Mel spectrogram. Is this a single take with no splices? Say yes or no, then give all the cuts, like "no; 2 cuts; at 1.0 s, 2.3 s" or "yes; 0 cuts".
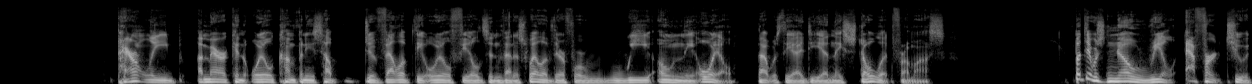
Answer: yes; 0 cuts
